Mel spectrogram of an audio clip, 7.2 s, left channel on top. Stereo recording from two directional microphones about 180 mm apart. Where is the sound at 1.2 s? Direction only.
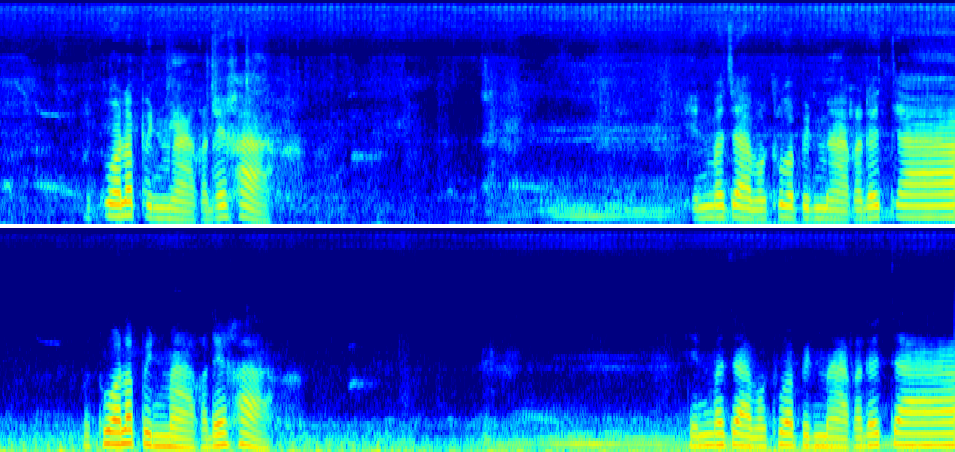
5° left (ahead or behind).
